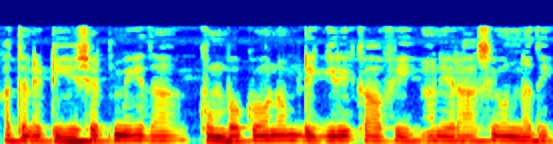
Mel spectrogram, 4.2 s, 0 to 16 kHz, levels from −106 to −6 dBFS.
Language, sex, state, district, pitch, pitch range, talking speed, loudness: Telugu, male, Telangana, Mahabubabad, 110 Hz, 105-115 Hz, 145 wpm, -15 LUFS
